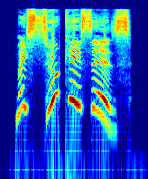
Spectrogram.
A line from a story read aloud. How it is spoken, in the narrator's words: I yelled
